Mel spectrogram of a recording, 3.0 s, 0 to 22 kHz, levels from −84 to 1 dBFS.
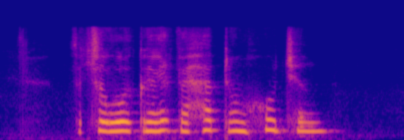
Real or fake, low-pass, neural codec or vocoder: fake; 9.9 kHz; codec, 16 kHz in and 24 kHz out, 0.6 kbps, FocalCodec, streaming, 4096 codes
